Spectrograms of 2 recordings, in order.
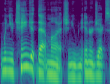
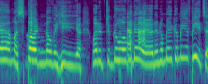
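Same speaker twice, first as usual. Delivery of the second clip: very high, loud, badly faked Italian accent; 7 dB louder than usual. Imitating the game's male character: cheap version of Mario voice. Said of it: "he sound like, like a cheap version of Mario".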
